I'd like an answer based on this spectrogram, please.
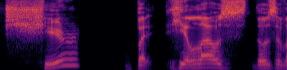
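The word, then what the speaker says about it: Kjær: Share. It's Sheer, but he allows those of us who are are language deficient to call him care.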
